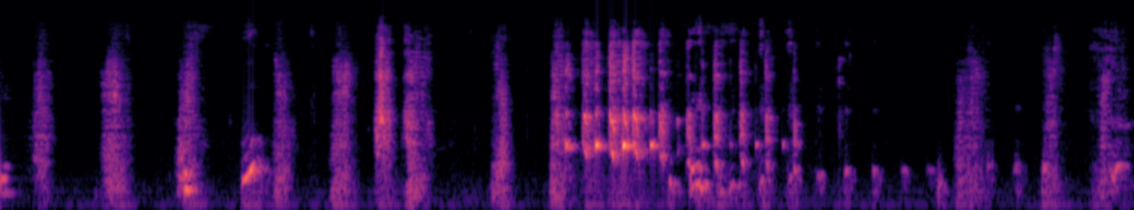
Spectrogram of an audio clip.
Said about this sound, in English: I tried to go for a world record, but they said that armpit farts are immeasurable.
